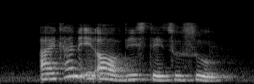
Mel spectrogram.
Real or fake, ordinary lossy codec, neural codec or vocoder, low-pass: real; none; none; 7.2 kHz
